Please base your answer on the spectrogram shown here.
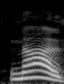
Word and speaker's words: gnarled: Gnarled, I told you, G is a silent word here. G is a silent letter. You have to pronounce this word as gnarled.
